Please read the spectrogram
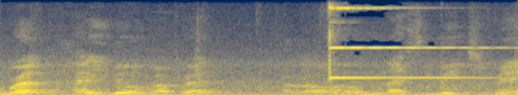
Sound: bell rings

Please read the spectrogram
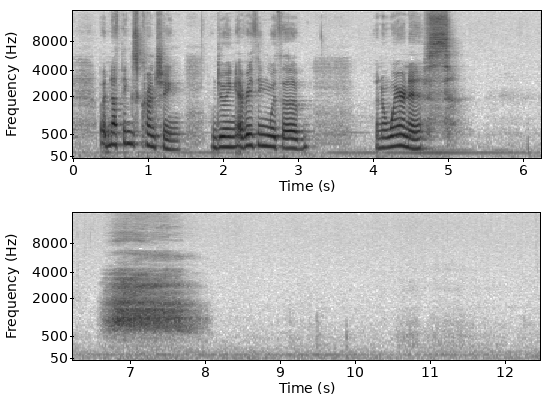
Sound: breath

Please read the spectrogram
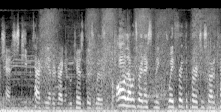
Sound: wither spawns, explosions

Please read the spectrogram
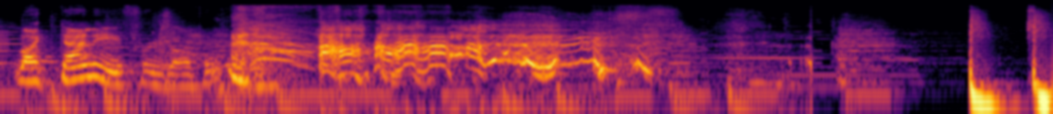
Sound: laughs

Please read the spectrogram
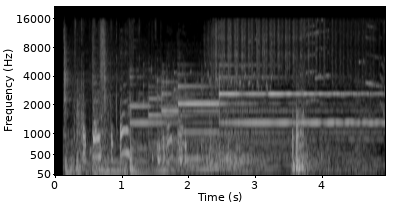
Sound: Blue barks while Blue's Clues intro music finishes

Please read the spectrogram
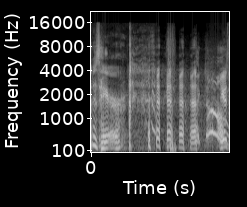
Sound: laughs

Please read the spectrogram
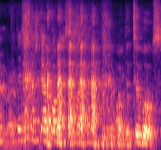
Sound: hahaha

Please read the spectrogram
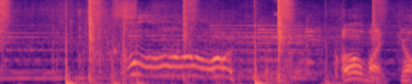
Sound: exclaims loudly

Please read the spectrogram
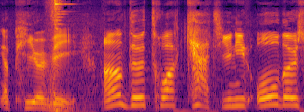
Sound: speaking in foreign language

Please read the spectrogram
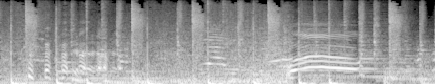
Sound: laughing

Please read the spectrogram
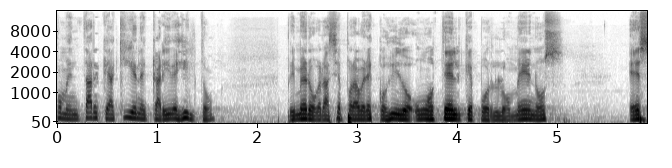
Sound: speaking in foreign language

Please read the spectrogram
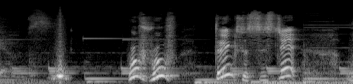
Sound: dog barks

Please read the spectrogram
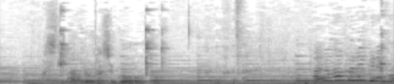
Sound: chuckles

